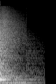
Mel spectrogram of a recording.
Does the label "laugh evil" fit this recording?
No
